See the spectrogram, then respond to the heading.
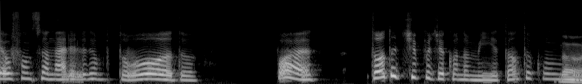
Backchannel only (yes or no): yes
